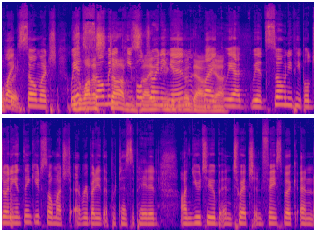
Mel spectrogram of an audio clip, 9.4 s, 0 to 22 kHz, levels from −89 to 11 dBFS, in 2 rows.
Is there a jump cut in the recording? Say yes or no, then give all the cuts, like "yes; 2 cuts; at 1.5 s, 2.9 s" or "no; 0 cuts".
no; 0 cuts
